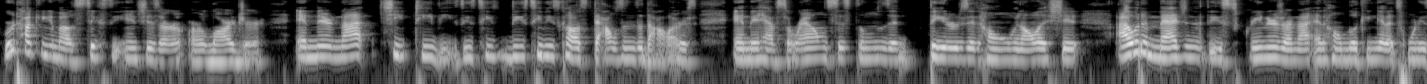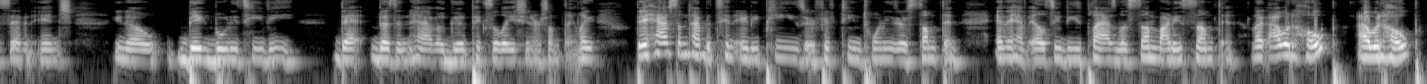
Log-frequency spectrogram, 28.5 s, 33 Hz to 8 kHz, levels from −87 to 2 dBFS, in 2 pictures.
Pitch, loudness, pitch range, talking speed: 170 Hz, -19 LUFS, 160-185 Hz, 185 wpm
